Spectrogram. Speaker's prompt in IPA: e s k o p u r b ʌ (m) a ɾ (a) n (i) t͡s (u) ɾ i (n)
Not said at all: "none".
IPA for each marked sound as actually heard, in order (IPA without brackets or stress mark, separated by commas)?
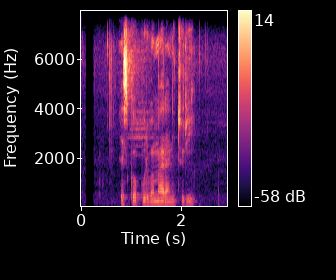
m, a, i, u, none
